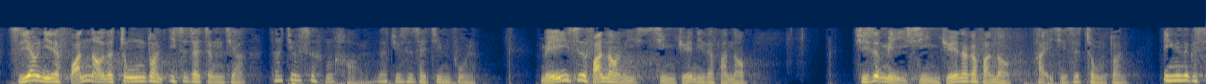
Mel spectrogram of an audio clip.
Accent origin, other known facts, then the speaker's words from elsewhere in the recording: China; 我们中国人的君子报仇十年未晚之类的那种想法会出来。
